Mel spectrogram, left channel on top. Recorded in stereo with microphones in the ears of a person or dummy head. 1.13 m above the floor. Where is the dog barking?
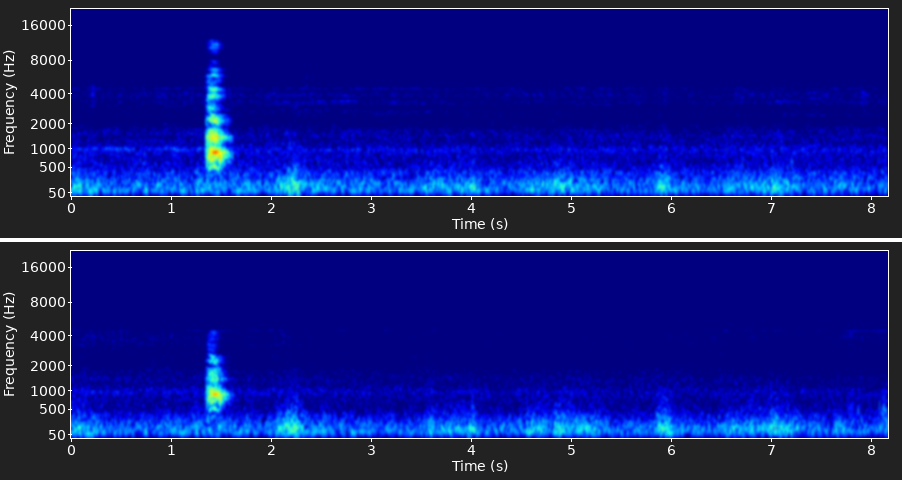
75° left (ahead or behind).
